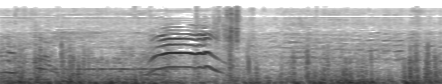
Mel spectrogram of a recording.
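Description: A person's whooping shout about halfway through, rising, held briefly and then falling in pitch, over a steady low rumble of the moving rickshaw ride.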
